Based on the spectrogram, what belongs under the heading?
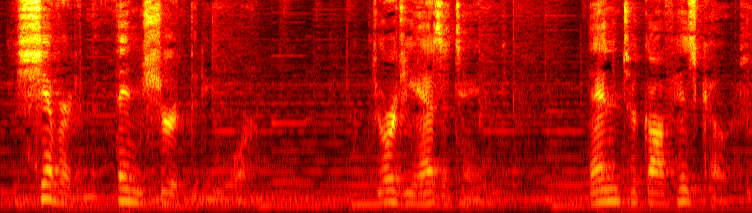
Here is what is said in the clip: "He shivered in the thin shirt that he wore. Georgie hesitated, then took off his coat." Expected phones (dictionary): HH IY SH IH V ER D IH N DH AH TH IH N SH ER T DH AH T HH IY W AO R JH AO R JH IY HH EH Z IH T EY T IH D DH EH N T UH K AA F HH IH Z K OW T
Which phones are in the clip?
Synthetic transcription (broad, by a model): HH IY SH IH V ER D IH N DH AH TH IH N SH ER T DH AH T HH IY W AO R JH AO R JH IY HH EH Z IH T EY T IH D DH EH N T UH K AA F HH IH Z K OW T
